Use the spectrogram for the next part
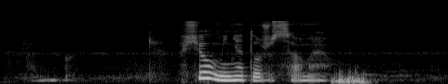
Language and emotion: Russian, sad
